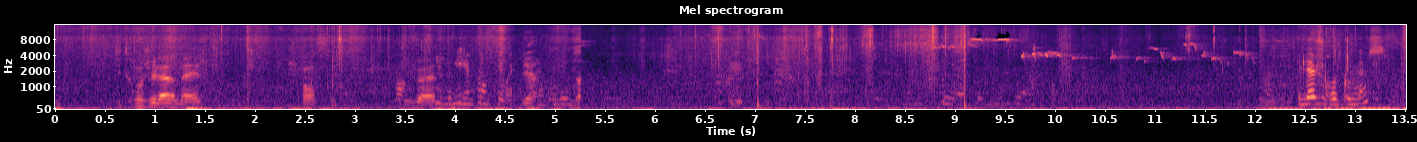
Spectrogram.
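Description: A young boy talks cheerfully close by.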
